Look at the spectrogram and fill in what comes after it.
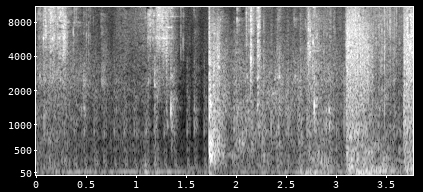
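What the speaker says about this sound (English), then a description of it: "Ooh, gunfire." Video-game gunfire, with sniper shots and other weapons in a multiplayer battle: scattered cracks and thumps under a busy game mix, one sharper shot standing out partway through.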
